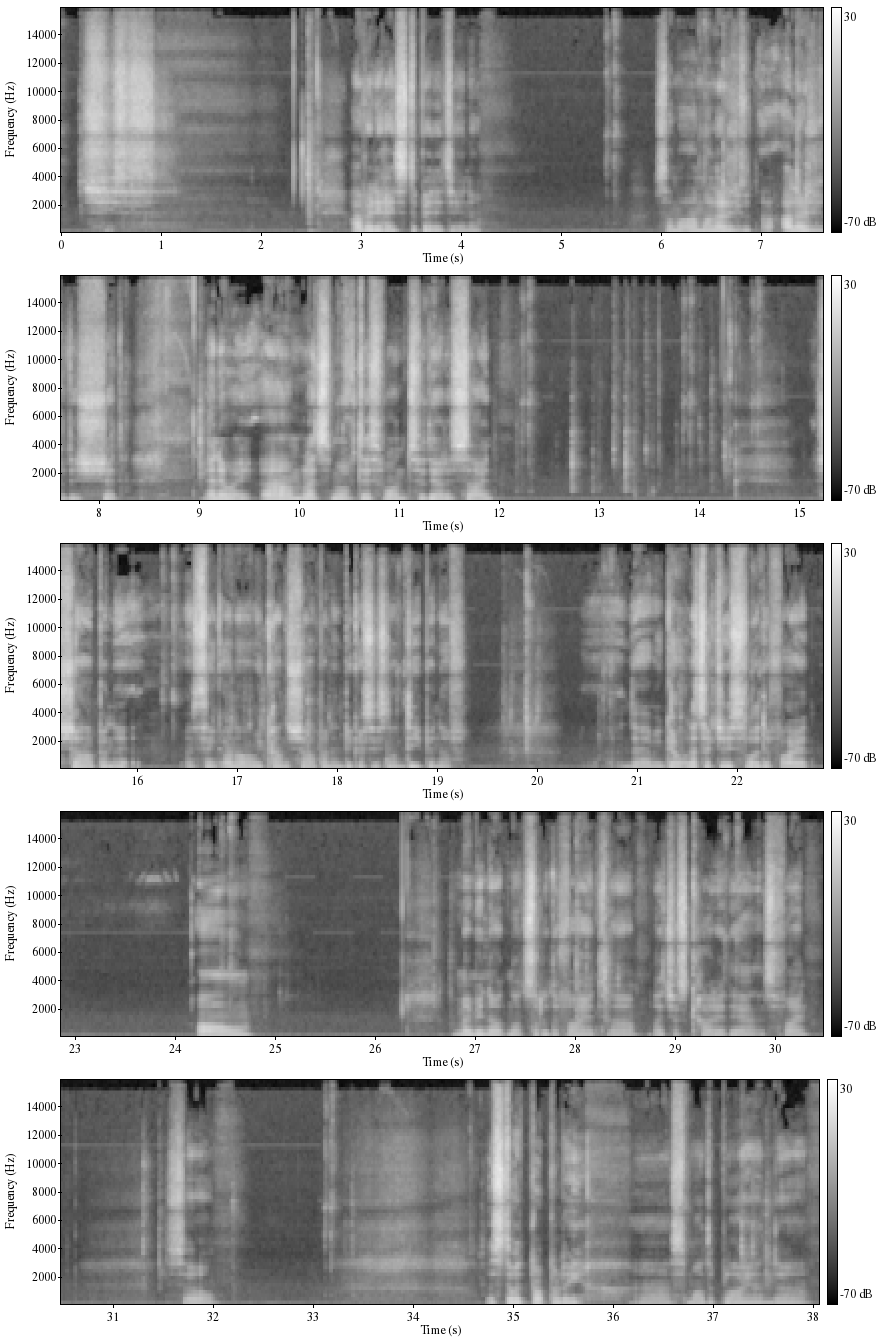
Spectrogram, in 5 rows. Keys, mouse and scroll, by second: 0.3 shift+click, 0.7 alt+x, 6.3 right click, 6.6 ctrl+z, 7.4 shift+middle click, 8.1 alt+x, 11.2 click, 12.2 click, 12.7 middle drag, 13.3 shift+middle click, 13.8 click, 14.0 q, 15.3 drag, 16.2 /, 17.0 ctrl+z, 17.7 shift+click, 18.6 click, 19.7 g, 21.3 q, 26.7 ctrl+z, 28.0 g, 31.2 q, 33.1 click, 33.3 q, 34.5 q, 37.3 q.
